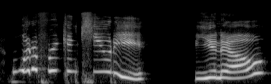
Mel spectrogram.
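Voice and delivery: high, gushing squeal; squealing with delight at a cute stranger. Real, not acted. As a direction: coo over how cute she is. Gushing over the young girl.

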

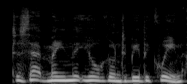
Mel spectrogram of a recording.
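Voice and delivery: put-on light Cockney lilt on a child's question; Cockney accent. Sister asking in a mock Cockney accent. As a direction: ask it like a little London street kid. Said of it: "I don't know why she would have a Cockney accent".

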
